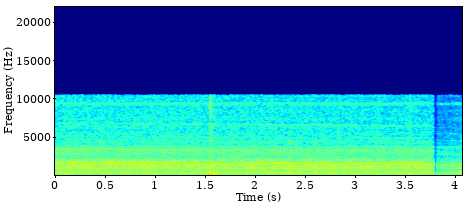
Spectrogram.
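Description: Steady faint hiss with a light hum and no distinct work sounds, broken by one soft click about a second and a half in. The hiss drops abruptly just before the end.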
